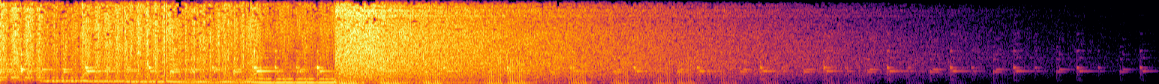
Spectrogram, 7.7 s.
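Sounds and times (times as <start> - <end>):
pastoral music sting: 0.2 - 5.2.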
